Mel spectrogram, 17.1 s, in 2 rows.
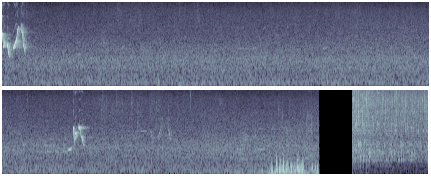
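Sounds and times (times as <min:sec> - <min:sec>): songbird call: 0:00.0 - 0:00.6, 0:09.3 - 0:10.3
faint bird chirps: 0:09.4 - 0:10.3
small stream flowing: 0:15.6 - 0:17.0.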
